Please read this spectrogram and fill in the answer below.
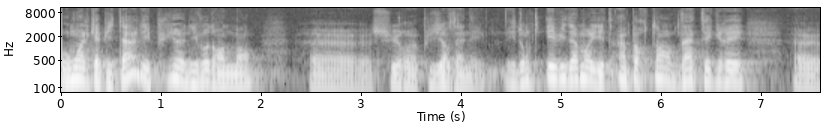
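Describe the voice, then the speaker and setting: A man's somewhat breathy, dark and mellow voice at a medium pitch, with lively intonation and a fairly slow pace. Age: 60s. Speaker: insurance investment director. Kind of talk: interview.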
